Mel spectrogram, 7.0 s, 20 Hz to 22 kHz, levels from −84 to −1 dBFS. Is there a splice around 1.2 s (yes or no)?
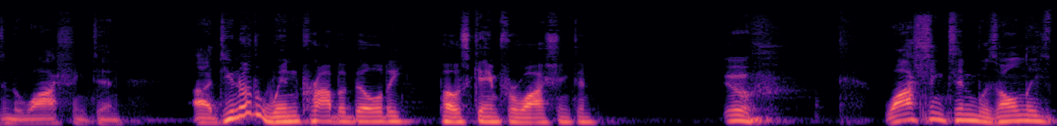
no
